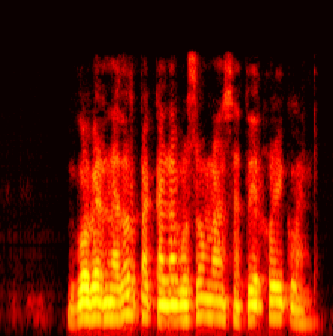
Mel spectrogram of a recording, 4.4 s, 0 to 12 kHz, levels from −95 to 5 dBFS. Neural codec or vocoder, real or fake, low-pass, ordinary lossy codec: codec, 16 kHz, 4 kbps, FreqCodec, smaller model; fake; 7.2 kHz; MP3, 64 kbps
